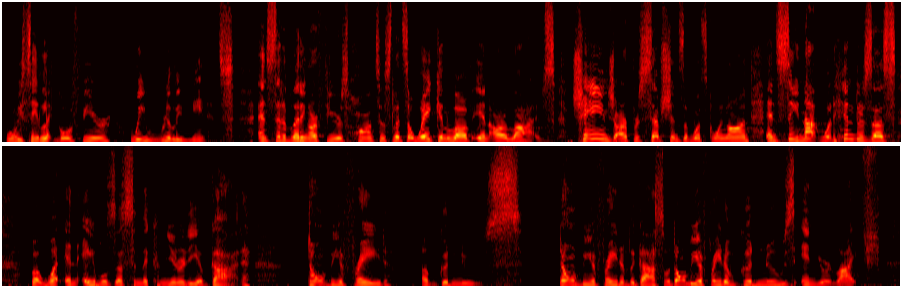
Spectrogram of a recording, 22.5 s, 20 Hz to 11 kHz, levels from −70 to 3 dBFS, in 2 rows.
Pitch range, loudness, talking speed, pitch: 175-235 Hz, -37 LUFS, 180 wpm, 200 Hz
